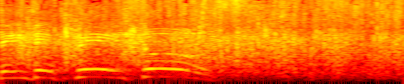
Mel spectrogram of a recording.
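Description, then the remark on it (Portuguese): Steady audience applause, a dense even patter of clapping sustained for about two seconds, with a voice calling out over it during the first second. “Aplausos para a enciclopédia de …”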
